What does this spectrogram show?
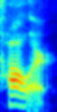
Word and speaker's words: holler: It's It's just hauler.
